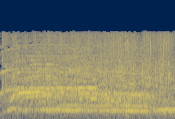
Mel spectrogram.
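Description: A studio audience erupts in a loud, continuous mix of cheering and booing as it judges whether Tony Hawks is a sex symbol, many voices shouting and jeering together at once for several seconds without letting up.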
